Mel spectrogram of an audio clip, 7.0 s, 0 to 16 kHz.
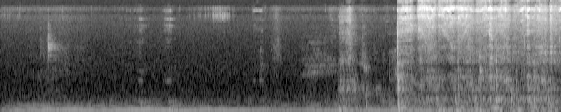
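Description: Steel knife blade rasping across a 1000 grit TF Prof whetstone; steady scraping strokes that are faint at first, then louder and denser in the final seconds, with no talk.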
